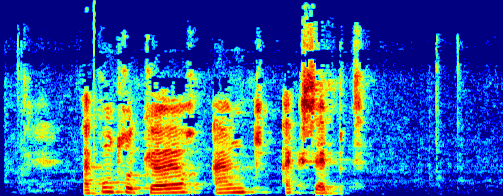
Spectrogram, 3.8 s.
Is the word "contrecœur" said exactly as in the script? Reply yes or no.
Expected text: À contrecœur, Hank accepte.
yes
